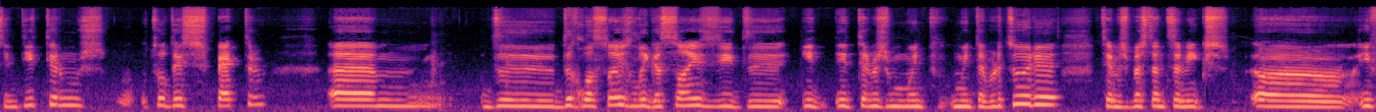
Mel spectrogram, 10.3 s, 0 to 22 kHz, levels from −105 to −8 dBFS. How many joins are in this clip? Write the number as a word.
zero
